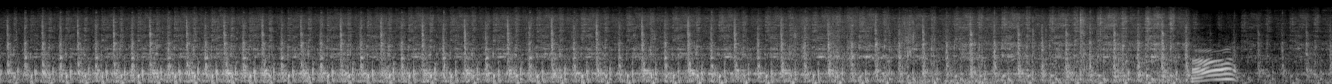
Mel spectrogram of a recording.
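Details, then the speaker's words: Old upright steam engine repaired after sitting for years, running on about 30 psi, first run in perhaps 80 to 100 years, rope seals not yet fitted: even regular chuffing with steady hiss and no knocks: normal running. "do more to it but for now it is running it's running pretty good first time in probably 80 or 100 years it's hard to say"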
